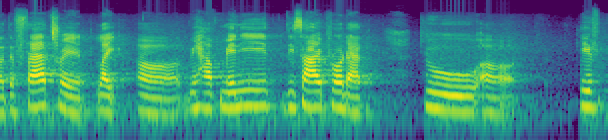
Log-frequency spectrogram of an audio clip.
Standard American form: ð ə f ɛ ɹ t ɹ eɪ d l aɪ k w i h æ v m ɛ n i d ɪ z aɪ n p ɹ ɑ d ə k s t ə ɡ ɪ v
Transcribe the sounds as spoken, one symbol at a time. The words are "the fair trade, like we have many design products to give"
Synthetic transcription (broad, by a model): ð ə f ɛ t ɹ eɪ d l aɪ k w i h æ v m ɛ n i d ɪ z aɪ p ɹ ɑ d ə k s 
